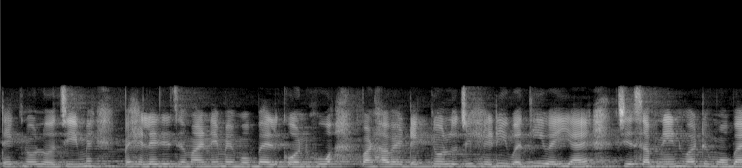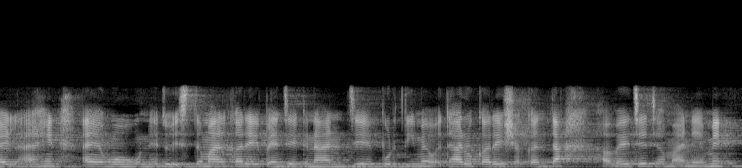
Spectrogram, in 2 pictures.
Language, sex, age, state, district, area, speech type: Sindhi, female, 18-30, Gujarat, Junagadh, rural, spontaneous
